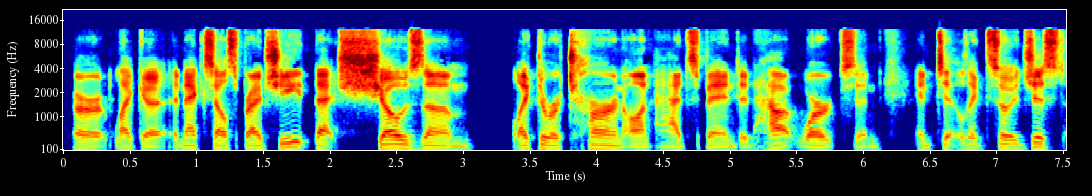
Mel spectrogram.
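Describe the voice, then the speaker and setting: A man's voice: low voice, a bit bright, clean tone, dry recording, clean studio sound. A man coaching a salesperson on a video call, talking casually with lots of "like" fillers. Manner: casual, filler-heavy, frequent "like".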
